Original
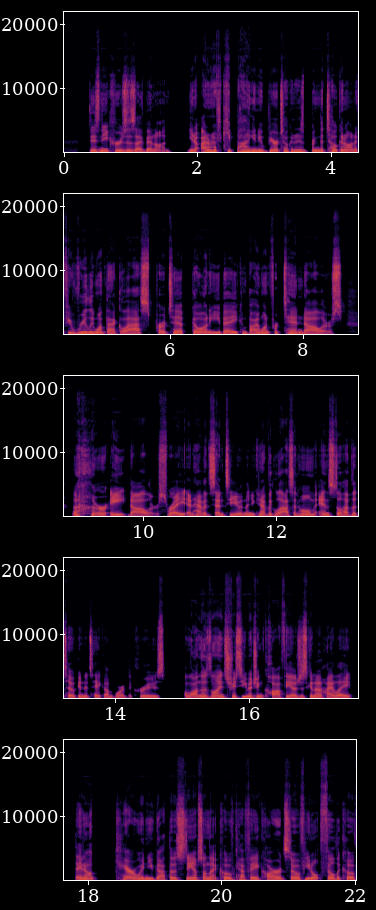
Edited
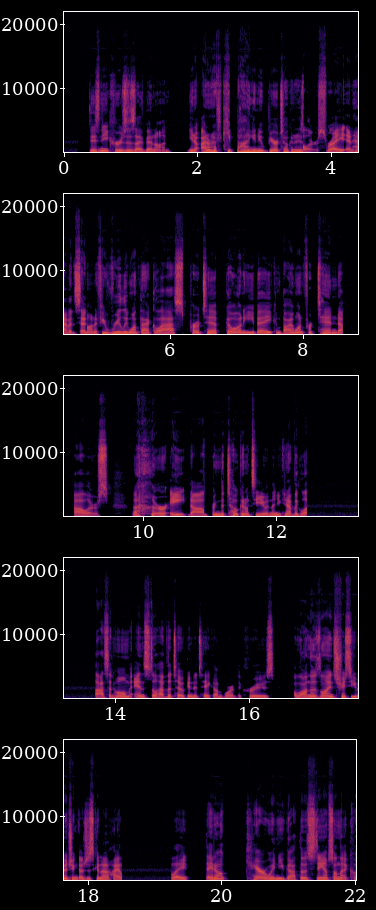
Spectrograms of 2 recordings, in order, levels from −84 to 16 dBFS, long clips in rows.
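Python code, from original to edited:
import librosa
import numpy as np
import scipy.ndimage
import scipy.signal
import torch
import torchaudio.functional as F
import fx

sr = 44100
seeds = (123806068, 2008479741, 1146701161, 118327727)

y = fx.edit(x, sr, fx.swap(start_s=3.58, length_s=0.66, other_s=10.01, other_length_s=1.17),
    fx.insert_silence(at_s=8.07, length_s=0.39),
    fx.insert_room_tone(at_s=12.06, length_s=1.25),
    fx.cut(start_s=16.22, length_s=0.43),
    fx.insert_room_tone(at_s=17.29, length_s=0.75), tone=tone)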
